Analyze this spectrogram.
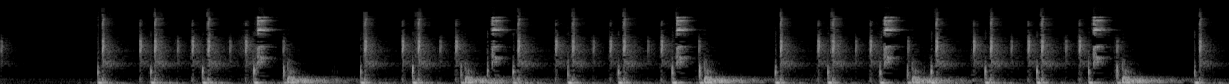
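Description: Drum and percussion samples from a Maschine expansion kit, finger-drummed on the pads of a Native Instruments Maschine Studio. It starts about a second in: sharp knocks, clanks and chimes over a low thump about once a second.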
